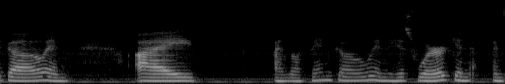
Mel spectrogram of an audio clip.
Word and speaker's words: Gogh: To Boldly Go, and Go is spelled like Van Gogh, Goghh, yes, Yes.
